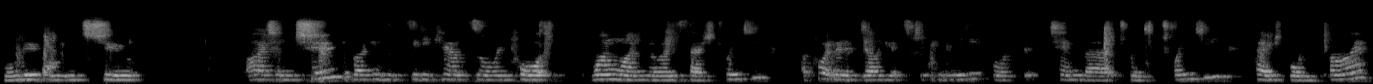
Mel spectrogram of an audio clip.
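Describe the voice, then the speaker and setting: A woman chairing a council meeting as mayor, running through agenda items in a brisk, businesslike way, her voice a little croaky. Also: medium pitch. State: slightly croaky voice. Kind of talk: formal meeting procedure. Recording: echoey room, far from mic, faint noise.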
